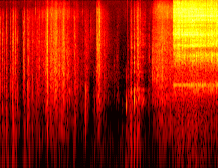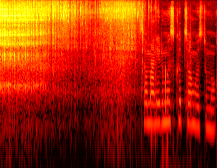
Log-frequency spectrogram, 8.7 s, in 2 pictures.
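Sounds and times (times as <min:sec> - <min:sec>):
coffee beans filled into cappuccino machine: 0:03.1 - 0:07.4
speech: 0:07.2 - 0:08.6.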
